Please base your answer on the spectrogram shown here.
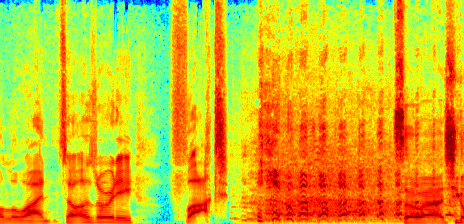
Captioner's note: laughter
